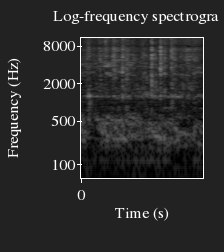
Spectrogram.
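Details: A short burst of low, warbling pigeon coos from a kept flock, overlapping and continuous, with light clicks.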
